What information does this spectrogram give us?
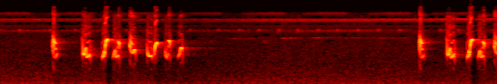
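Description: A streak-eared bulbul gives two bursts of quick, bright, chirping notes, six or seven in a row, with a short quiet gap between them.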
